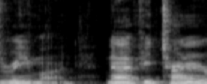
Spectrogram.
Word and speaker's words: Riemann: math go owls so when you have this german phoneme i e you pronounce or e i you pronounce it with the long vowel of the second vowel so this is re mon i don't know how to pronounce bernhard i guess it's bernard but this is riemann now if you turn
